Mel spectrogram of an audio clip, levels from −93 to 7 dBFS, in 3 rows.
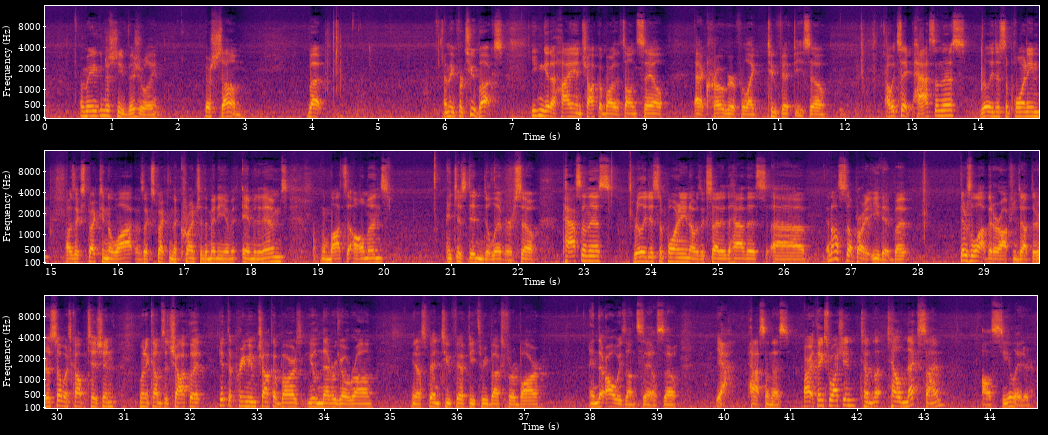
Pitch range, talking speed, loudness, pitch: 115-140 Hz, 190 wpm, -16 LUFS, 120 Hz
